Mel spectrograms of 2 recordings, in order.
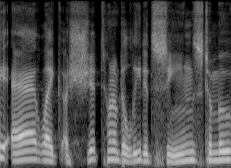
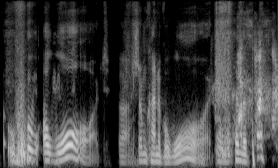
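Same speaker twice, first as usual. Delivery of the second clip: halting, slushy mock movie-star voice; hammy bad impression, close to cracking up; Connery-Stewart mix. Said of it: "mix of Sean Connery and Jimmy Stewart".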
